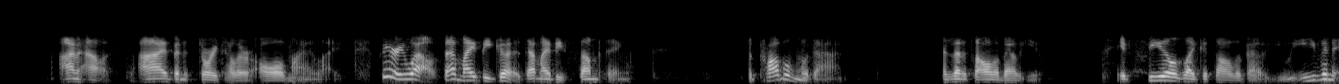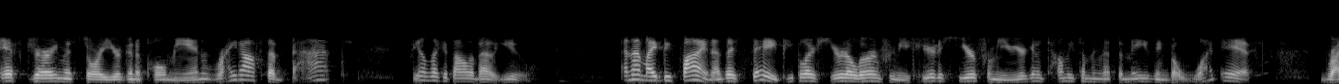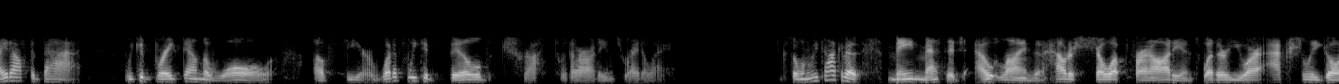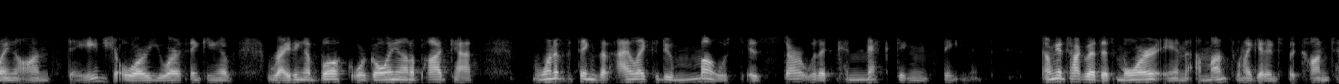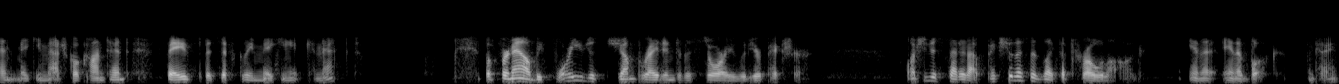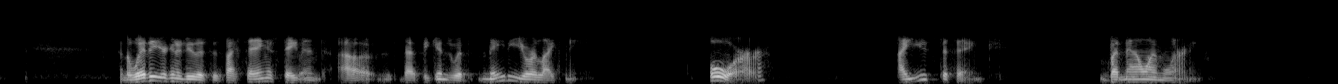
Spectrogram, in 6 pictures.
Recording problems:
phone-call audio; poor line

